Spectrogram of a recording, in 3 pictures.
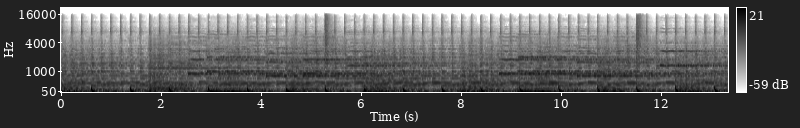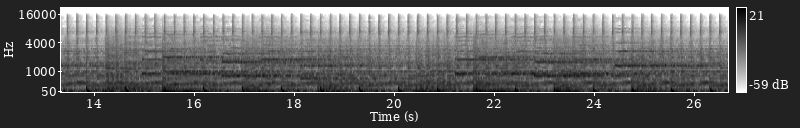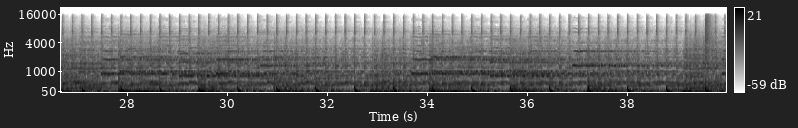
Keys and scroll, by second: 4.4 r, 6.4 r, 9.2 r, 13.0 x, 21.1 Tab, 22.9 ctrl+z, 33.5 Tab, 35.0 Tab, 37.9 BackSpace.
